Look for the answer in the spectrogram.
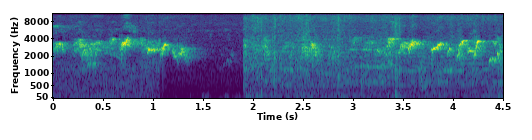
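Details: Massed red-whiskered bulbuls during a release of about a thousand birds: bright chattering chirps, a sudden brief near-silent gap, then the overlapping whistled calls resume with soft wing flutters.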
